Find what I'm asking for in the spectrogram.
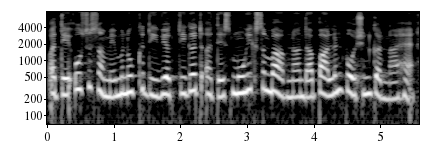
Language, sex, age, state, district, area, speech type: Punjabi, female, 18-30, Punjab, Patiala, rural, spontaneous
